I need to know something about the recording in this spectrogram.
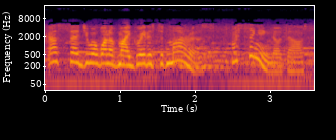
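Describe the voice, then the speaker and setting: World-weary femme fatale, sardonic, guarded, old radio drama, dull sound, music behind. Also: female voice, on the high side, very animated, fairly quick. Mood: cool, teasing. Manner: cool, sardonic. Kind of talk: 1940s-50s radio drama acting.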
